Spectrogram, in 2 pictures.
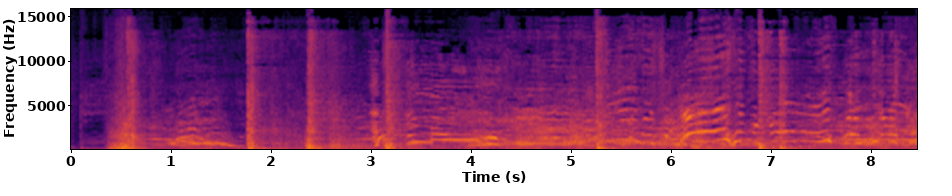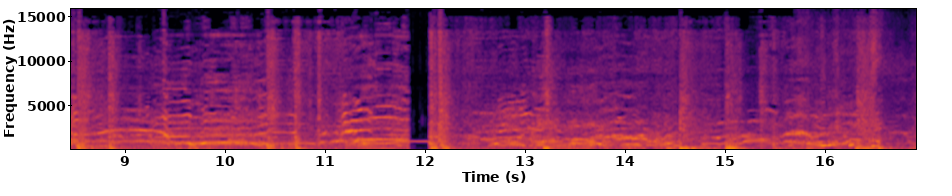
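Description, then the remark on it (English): Sharp fireworks explosions crack loudly, repeatedly and irregularly, going off in every direction, while a crowd shouts and screams excitedly throughout, voices overlapping between the bangs. “That sounds, it sounds like gunshots. No, they're fireworks. They're definitely fireworks.”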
